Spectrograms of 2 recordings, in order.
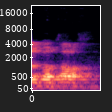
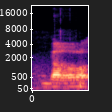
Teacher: Pangkal lisan dan langit-langit lunak belakang. Yang lebih dekat ke tenggorokan. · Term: qaf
